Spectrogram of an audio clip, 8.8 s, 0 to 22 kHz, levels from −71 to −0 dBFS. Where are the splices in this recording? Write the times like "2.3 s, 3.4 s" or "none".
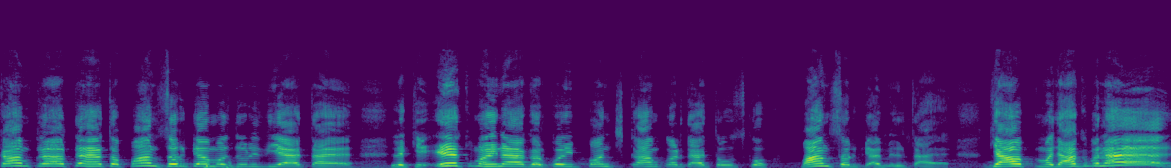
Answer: none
